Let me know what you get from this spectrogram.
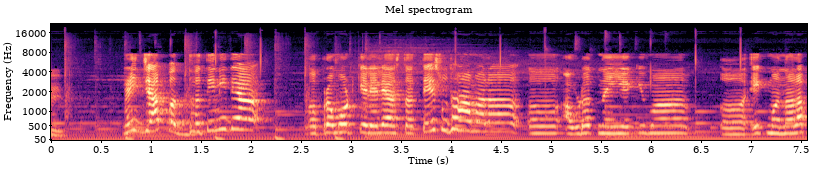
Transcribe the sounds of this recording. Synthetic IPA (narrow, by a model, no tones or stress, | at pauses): ɦaɽ̃id͡ʑjapəd̪ʱːət̪iniːt̪ja | pɾəmoʈkeleleəst̪at̪ːesud̪ʱːaːm̤alaaʋɽət̪naɦijekĩw̃ʋa | ekmənala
